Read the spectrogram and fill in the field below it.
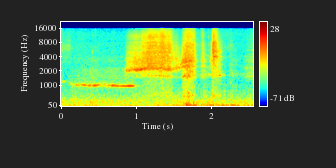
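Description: A failed attempt at whistling: a thin, faint tone wavers briefly, then dissolves into loud, airy breath blown out in a few rushing puffs, with no talking.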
